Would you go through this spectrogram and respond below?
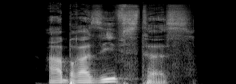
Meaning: strong/mixed nominative/accusative neuter singular superlative degree of abrasiv
- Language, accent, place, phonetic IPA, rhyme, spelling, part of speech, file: German, Germany, Berlin, [abʁaˈziːfstəs], -iːfstəs, abrasivstes, adjective, De-abrasivstes.ogg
